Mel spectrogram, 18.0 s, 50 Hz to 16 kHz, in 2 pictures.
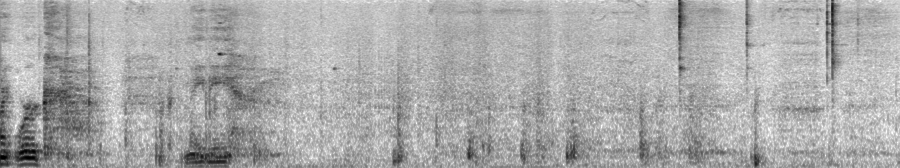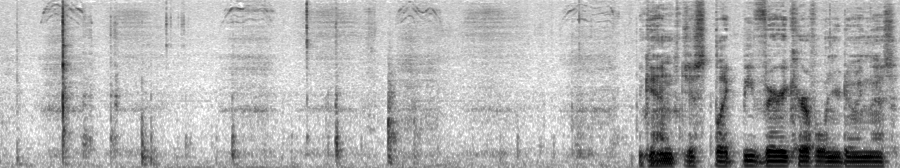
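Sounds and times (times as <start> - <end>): pliers clicking on plastic connector: 8.2 - 8.4.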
